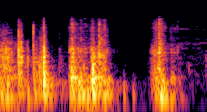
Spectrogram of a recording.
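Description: A quick run of knocks and clatter lasting about a second, then one more knock about one and a half seconds in, from hard objects being handled at an open plastic tool case.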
